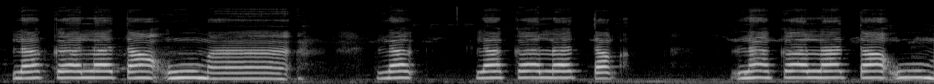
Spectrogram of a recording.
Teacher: mengkombinasikan kan harakat fathah dengan harakat dammah disertai dengan monyong bibir kedepan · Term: Isman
